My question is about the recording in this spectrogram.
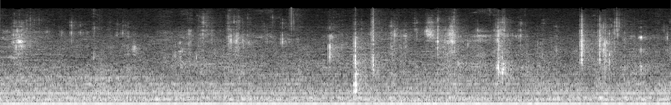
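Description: Close-miked chewing and biting of sauced fried chicken dipped in cheese sauce: wet mouth smacks and small crunches come irregularly over a steady low hum.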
